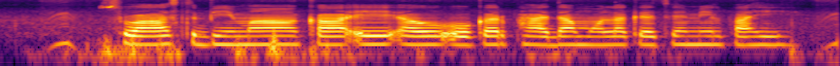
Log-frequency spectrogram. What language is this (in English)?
Chhattisgarhi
